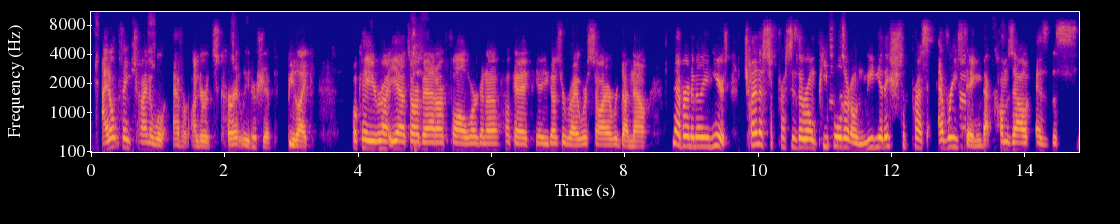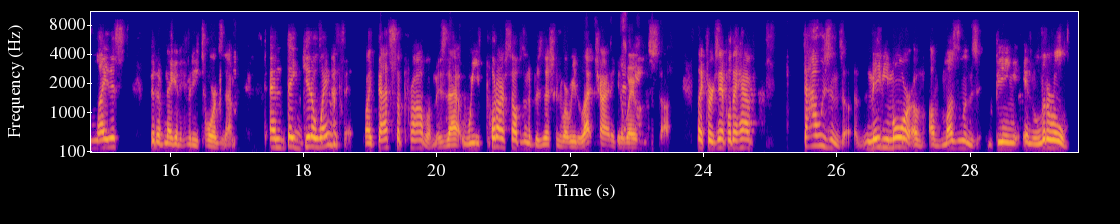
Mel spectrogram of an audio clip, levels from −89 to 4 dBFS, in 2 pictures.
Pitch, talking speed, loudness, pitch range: 185 Hz, 210 wpm, -19 LUFS, 150-220 Hz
